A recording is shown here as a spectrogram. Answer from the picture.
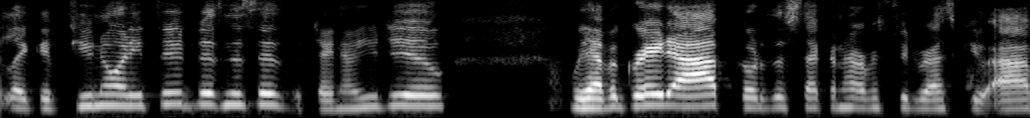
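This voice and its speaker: A woman speaks with ordinary pitch variation, the sound dry and close with no echo. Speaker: food charity representative. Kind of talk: short speech. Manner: loud.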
